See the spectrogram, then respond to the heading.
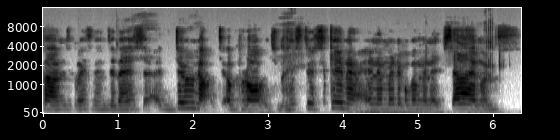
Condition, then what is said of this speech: Cerebral palsy. And to an extent, it can look to people as though I'm in pain when I'm speaking.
